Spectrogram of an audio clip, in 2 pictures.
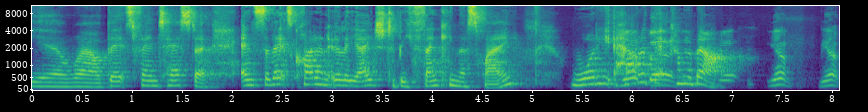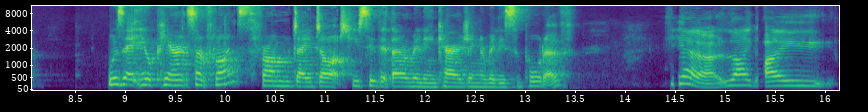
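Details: Adults in conversation; normal conversational speech.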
